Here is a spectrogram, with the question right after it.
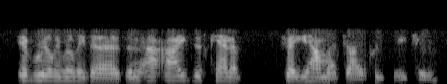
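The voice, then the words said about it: Choked-up, emotional voice. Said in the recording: “get choked up thinking about it now”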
